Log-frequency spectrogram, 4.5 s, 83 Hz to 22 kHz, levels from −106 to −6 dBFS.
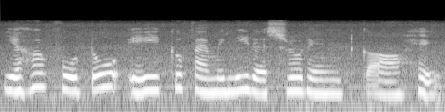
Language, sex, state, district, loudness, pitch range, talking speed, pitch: Hindi, female, Madhya Pradesh, Dhar, -12 LUFS, 220-255 Hz, 80 wpm, 235 Hz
